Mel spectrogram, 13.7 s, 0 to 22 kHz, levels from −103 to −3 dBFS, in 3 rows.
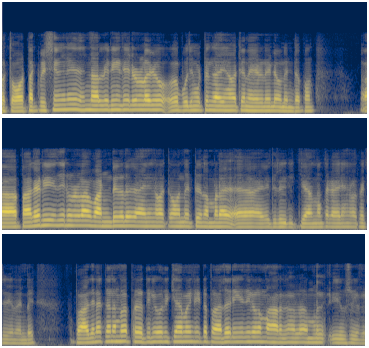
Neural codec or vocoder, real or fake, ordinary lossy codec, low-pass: codec, 16 kHz, 1 kbps, FunCodec, trained on Chinese and English, 50 frames a second; fake; none; 7.2 kHz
